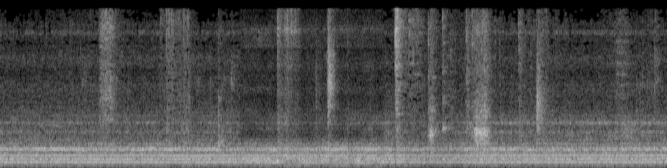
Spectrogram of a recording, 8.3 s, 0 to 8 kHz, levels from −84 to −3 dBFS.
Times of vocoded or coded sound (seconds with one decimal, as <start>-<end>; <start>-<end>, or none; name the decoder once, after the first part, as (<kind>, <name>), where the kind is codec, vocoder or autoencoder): 3.0-4.8 (codec, ZipCodec)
